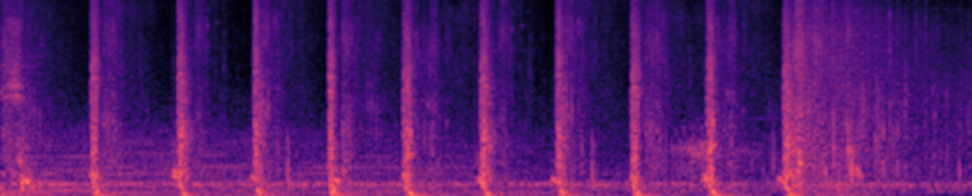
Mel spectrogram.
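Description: Heavy blows thud in a quick, steady rhythm, then stop.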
